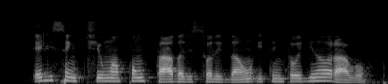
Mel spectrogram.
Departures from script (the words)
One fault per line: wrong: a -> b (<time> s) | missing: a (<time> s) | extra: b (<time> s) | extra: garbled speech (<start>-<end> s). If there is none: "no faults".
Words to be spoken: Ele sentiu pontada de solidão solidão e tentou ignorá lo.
extra: uma (1.1 s)
missing: solidão (2.5 s)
